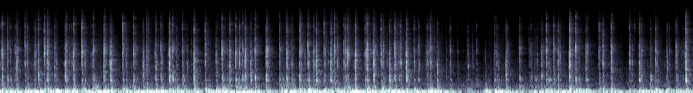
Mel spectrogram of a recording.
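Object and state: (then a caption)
Plastic computer keyboard being typed on. Fast typing with long nails and fingertips on a full-size plastic computer keyboard with white backlighting and a hollow housing. It produces a dense, continuous stream of quick, dry clicks over a heavy low thump, each stroke dying away almost instantly. The pace eases briefly around six seconds before picking back up.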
